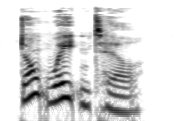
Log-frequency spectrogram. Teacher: We almost continue the word wait right into the N sound.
